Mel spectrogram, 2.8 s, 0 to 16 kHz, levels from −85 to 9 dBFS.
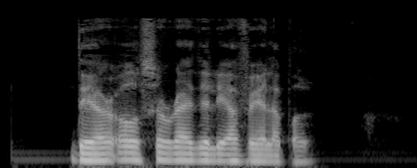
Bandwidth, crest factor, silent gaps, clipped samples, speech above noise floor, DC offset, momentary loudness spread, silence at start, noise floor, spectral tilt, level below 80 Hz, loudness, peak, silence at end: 11.5 kHz; 18 dB; none; under 0.1%; 48 dB; under 0.1%; 12 LU; 0.45 s; -69 dBFS; -7.5 dB/octave; -48 dBFS; -21 LUFS; -6 dBFS; 0.7 s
